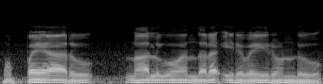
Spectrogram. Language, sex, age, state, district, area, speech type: Telugu, male, 45-60, Andhra Pradesh, Visakhapatnam, urban, spontaneous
